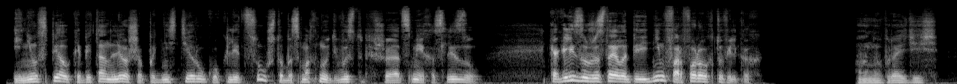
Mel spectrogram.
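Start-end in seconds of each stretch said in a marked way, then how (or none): 8.5-9.3 whispered and slower. Captain Lyosha, with Liza standing before him in porcelain shoes, whispered. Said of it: "прошептал Леша".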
